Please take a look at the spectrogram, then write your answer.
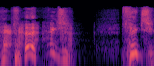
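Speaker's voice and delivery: put-on stuttering voice impression. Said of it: "You should do it like Stuttering John".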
